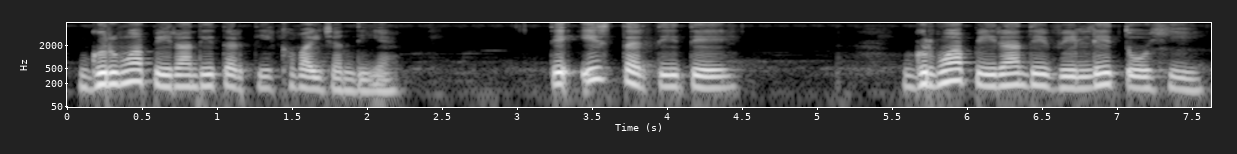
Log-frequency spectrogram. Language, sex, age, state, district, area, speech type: Punjabi, female, 30-45, Punjab, Tarn Taran, urban, spontaneous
